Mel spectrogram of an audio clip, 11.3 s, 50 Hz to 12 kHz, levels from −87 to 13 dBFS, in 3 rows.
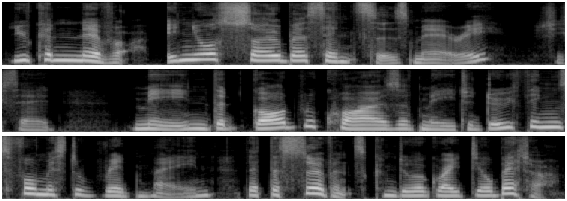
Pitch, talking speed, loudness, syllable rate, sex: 190 Hz, 165 wpm, -19 LUFS, 4.0 syllables/s, female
